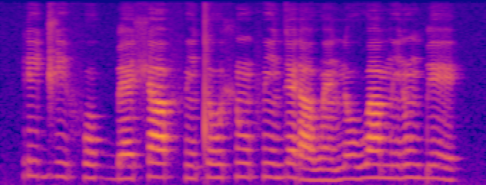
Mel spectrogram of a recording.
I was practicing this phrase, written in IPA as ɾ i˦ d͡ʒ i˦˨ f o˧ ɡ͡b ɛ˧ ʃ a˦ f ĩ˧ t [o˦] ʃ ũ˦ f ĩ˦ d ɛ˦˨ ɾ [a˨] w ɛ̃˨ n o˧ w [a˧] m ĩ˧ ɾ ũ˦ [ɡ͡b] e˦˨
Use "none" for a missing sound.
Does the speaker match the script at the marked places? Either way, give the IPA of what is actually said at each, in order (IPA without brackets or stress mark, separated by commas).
o˦, a˨, a˦, ɡ͡b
